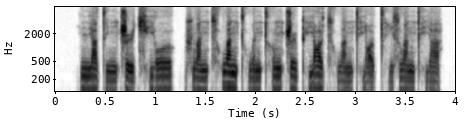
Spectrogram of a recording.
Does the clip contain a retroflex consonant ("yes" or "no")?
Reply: yes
